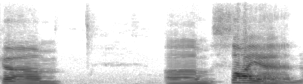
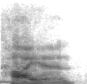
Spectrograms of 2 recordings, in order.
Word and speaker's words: cyan: a type of blue, like cyan, or actually it's actually supposed to be pronounced cayenne.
